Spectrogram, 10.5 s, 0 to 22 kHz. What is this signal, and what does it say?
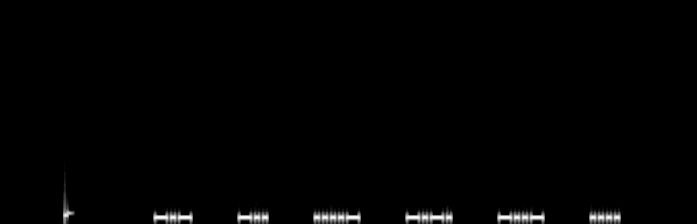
Morse code, heard as a keyed tone, about 20 wpm, spaced as for 9 wpm, 700 Hz. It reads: KD4CXH
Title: USA Call Signs - 6 Characters - 4x Character Spacing - 20wpm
